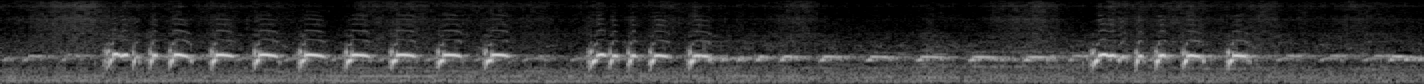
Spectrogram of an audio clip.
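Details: Local zebra dove singing actively, used as a lure song to draw answers from other doves: loud, clipped cooing notes in quick runs of about eight, then pauses. A softer rolling trill hums steadily beneath.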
